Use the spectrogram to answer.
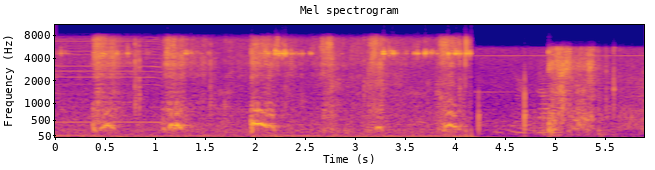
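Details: Repeated sneezing in puppies: a run of short, sharp, high-pitched bursts, about seven in six seconds.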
